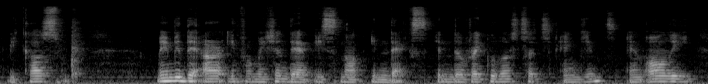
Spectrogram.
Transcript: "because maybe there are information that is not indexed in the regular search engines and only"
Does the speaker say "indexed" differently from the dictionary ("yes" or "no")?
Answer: yes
